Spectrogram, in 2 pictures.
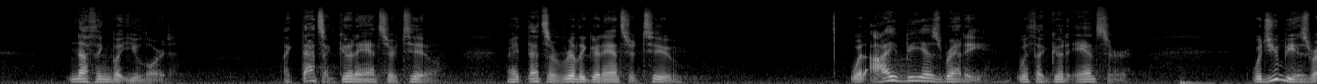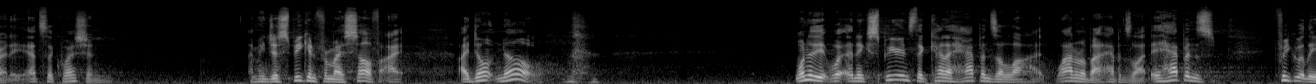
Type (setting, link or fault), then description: setting, large echoing room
